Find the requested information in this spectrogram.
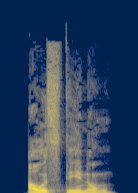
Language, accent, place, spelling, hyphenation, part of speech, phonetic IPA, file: German, Germany, Berlin, Ausdehnung, Aus‧deh‧nung, noun, [ˈʔaʊ̯sdeːnʊŋ], De-Ausdehnung.ogg
- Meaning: extension, expansion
